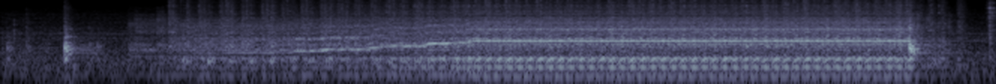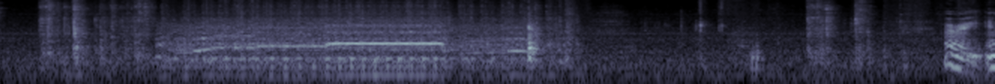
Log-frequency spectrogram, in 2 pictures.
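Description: A sewing machine stitches a fabric square to a rectangle in two steady, whirring runs with a rising pitch at the start of each, separated by brief handling noise and light clatter.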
